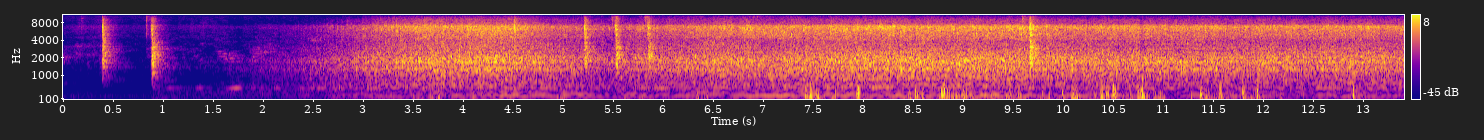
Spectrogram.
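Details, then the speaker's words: 1970s 16-inch Toastmaster box fan fitted with a 1940s desk fan blade set replacing the bent original: steady low motor hum, even airy whoosh, faint ticks; runs smoothly with little vibration, big improvement. "no not much of any vibration to it it's putting out some airflow there big improvement"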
